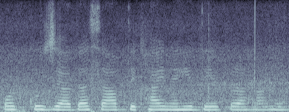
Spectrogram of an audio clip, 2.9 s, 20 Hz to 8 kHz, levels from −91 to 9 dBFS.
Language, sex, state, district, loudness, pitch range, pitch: Hindi, female, Madhya Pradesh, Dhar, -12 LUFS, 220-225 Hz, 220 Hz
